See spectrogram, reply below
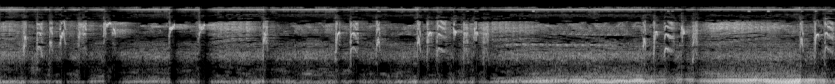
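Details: Sogon bird in ngriwik chatter, used to attract wild sogon: loose, rapid high ticks and chirps, with a low droning rumble rising in the second half.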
